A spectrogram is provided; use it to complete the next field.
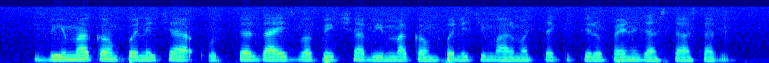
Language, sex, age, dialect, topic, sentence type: Marathi, female, 18-24, Northern Konkan, banking, question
